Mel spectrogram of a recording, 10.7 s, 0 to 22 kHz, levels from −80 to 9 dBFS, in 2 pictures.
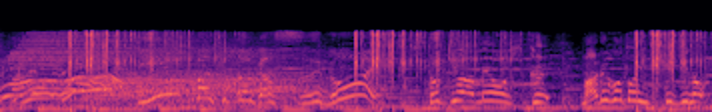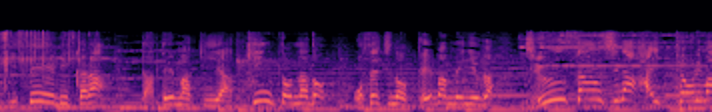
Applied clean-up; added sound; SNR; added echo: none; Crushing; 3 dB; none.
